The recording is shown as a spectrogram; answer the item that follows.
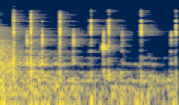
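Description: Faint, scattered plastic clicks and taps as a small portable blender bottle is handled, about eight to ten light ticks in two seconds.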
